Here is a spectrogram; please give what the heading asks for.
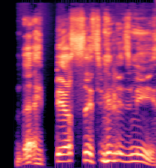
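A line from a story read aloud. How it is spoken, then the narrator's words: Laughing. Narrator (Russian): засмеялся Макс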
